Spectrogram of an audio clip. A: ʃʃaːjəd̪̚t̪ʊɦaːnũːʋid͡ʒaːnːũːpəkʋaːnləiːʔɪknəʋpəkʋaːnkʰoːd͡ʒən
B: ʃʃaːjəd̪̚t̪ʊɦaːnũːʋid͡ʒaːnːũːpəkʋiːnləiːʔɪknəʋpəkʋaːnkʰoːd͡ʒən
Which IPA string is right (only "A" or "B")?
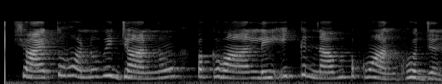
A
